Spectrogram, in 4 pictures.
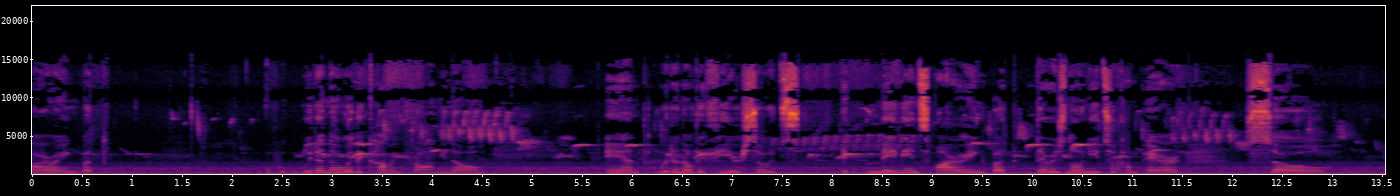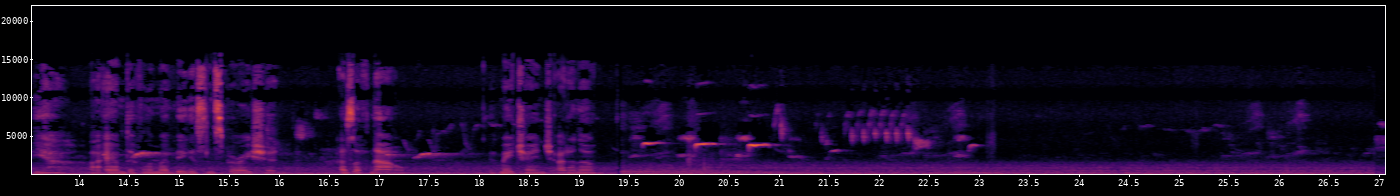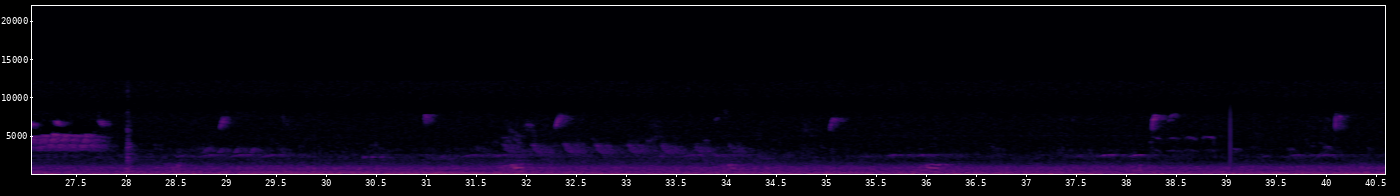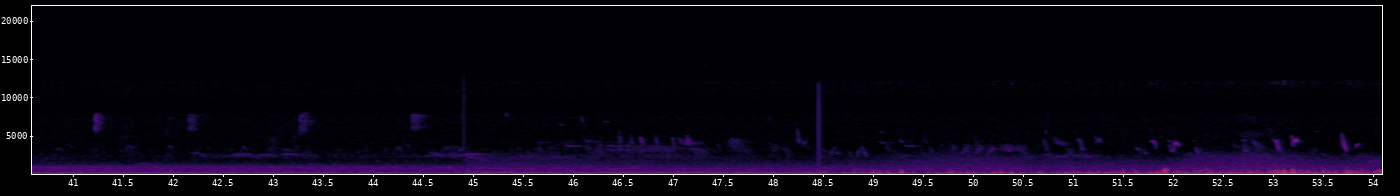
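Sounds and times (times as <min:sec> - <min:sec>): small birds chirping: 0:00.0 - 0:23.2
low outdoor rumble: 0:00.0 - 0:54.0.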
